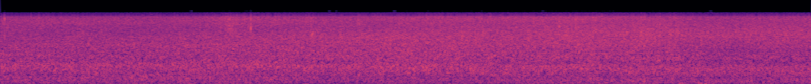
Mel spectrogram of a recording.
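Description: Steady rush of ocean surf breaking on a sandy beach, an even wash of noise with no single wave standing out.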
